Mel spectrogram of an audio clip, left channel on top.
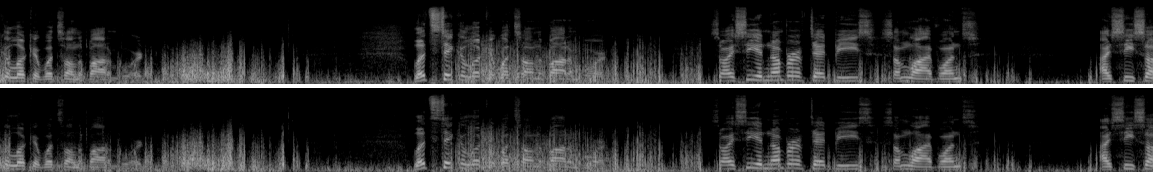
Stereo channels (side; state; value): both; normal; correlation 0.53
